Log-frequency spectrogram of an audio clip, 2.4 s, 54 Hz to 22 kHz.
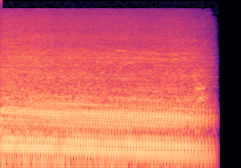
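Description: Kawasaki Ninja 650's parallel-twin engine holding a steady note at cruise through a full custom exhaust with a Two Brothers muffler and silencer insert, freshly remapped with a Woolich Racing flash tune.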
